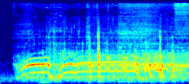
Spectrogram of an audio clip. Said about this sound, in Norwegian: Slik høres jubel på innsiden av en dykkermaske ut. En blank, stor, spansk kongelig gullmynt graves fram under et tynt lag av sand og skjell, knappe to meter under havoverflaten, rett utenfor Vero Beach i Florida.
